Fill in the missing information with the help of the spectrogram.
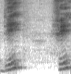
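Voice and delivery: teacher separating each syllable of difficult; split into syllables. Shown as a demonstration. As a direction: leave a long gap between the three parts of difficult. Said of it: "how many natural division of sounds".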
